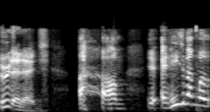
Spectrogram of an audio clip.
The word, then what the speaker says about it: Buttigieg: He pronounces it Buttigieg.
